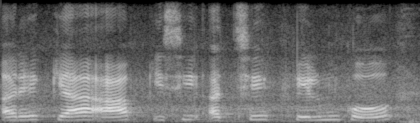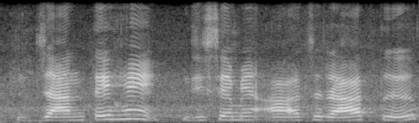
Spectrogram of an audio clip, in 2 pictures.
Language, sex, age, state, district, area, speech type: Hindi, female, 45-60, Madhya Pradesh, Chhindwara, rural, read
